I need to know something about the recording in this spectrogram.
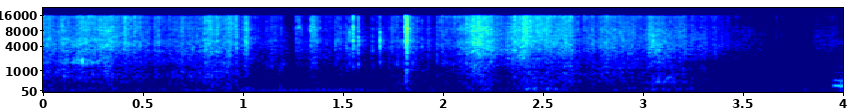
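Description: Thin tissue-paper wrapping crinkling and rustling as hands pull it open from around a stack of paper pads, in quick, irregular rustles that fade near the end.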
